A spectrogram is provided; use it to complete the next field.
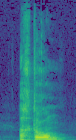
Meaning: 1. around 2. behind, backwards (over the shoulder)
- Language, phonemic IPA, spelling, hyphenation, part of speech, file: Dutch, /ˌɑx.təˈrɔm/, achterom, ach‧ter‧om, adverb, Nl-achterom.ogg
